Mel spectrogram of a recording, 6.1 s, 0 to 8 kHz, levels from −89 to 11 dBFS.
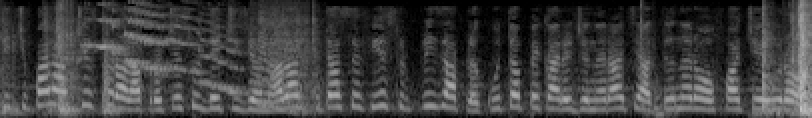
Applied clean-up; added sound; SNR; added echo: none; Squeak; 0 dB; none.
